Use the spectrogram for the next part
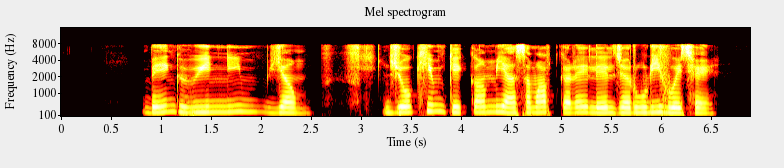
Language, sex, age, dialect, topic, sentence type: Maithili, female, 18-24, Eastern / Thethi, banking, statement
